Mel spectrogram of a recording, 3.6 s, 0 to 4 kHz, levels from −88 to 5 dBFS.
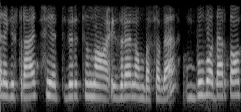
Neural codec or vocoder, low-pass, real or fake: codec, 16 kHz, 8 kbps, FreqCodec, smaller model; 3.6 kHz; fake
